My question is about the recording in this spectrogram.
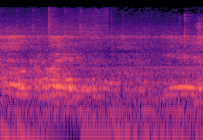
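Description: Quiet, low-level speech: faint voices in a room between louder remarks, with no distinct other sound.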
